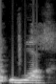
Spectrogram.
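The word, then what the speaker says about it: walk: যদি বলি ওয়াক, ওয়াক, ওয়াক, ব উচ্চারণ হবে, ব উচ্চারিত হচ্ছে ওয়াক, ওয়াক, এখানে এল কিন্তু সাইলেন্ট থাকবে, এল কি সাইলেন্ট থাকবে, ওয়াক, এবং এই এ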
